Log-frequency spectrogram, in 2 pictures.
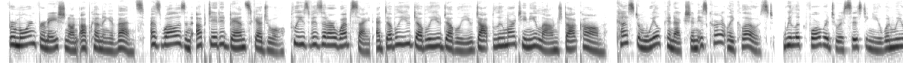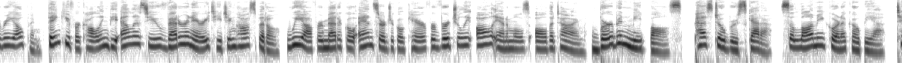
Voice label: IVR

